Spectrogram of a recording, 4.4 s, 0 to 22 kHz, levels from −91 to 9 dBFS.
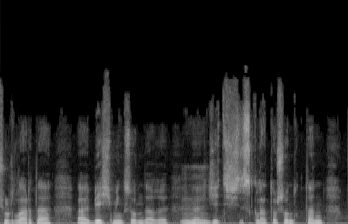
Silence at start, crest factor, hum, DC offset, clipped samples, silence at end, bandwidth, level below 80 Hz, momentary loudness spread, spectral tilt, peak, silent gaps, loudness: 0 s; 18 dB; none; under 0.1%; under 0.1%; 0.1 s; 14.5 kHz; -40 dBFS; 6 LU; -5 dB/octave; -6 dBFS; none; -24 LUFS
